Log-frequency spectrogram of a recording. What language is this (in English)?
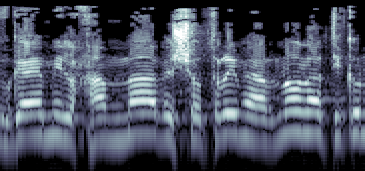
Hebrew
